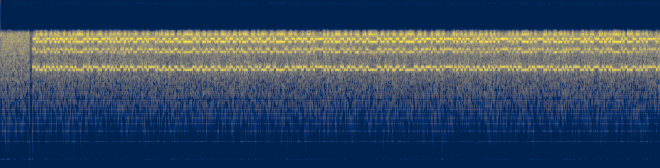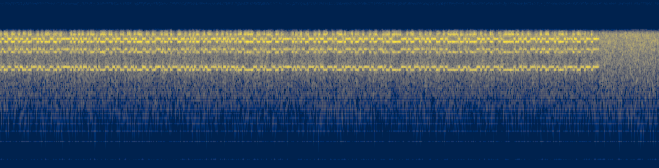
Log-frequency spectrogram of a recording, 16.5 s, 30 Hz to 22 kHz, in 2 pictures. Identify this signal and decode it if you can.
Two-tone teleprinter signal, about 170 Hz shift.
